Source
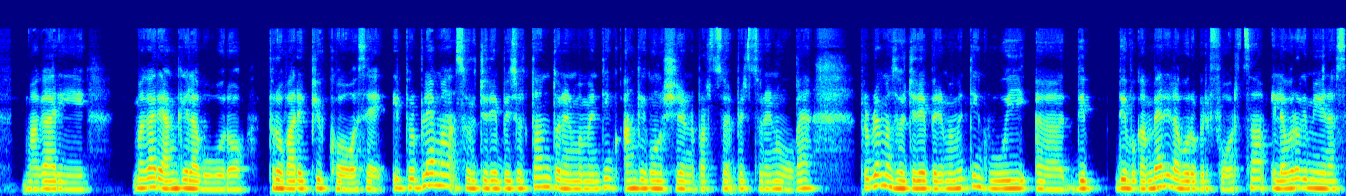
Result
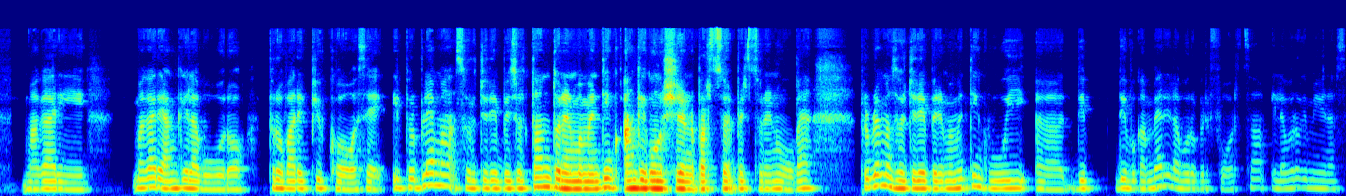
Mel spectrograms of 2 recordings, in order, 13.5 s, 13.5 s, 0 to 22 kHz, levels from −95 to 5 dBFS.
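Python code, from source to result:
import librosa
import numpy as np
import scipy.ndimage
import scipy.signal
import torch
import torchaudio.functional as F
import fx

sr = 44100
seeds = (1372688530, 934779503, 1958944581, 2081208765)

y = fx.gain(x, sr, db=fx.line((4.89, -2.5), (5.74, 9.0), (7.08, 9.0), (7.64, -0.5), (9.71, -0.5), (10.41, -7.5), (11.21, -7.5), (12.6, -18.0)))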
